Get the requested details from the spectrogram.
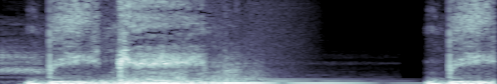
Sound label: fear confuse horror spell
